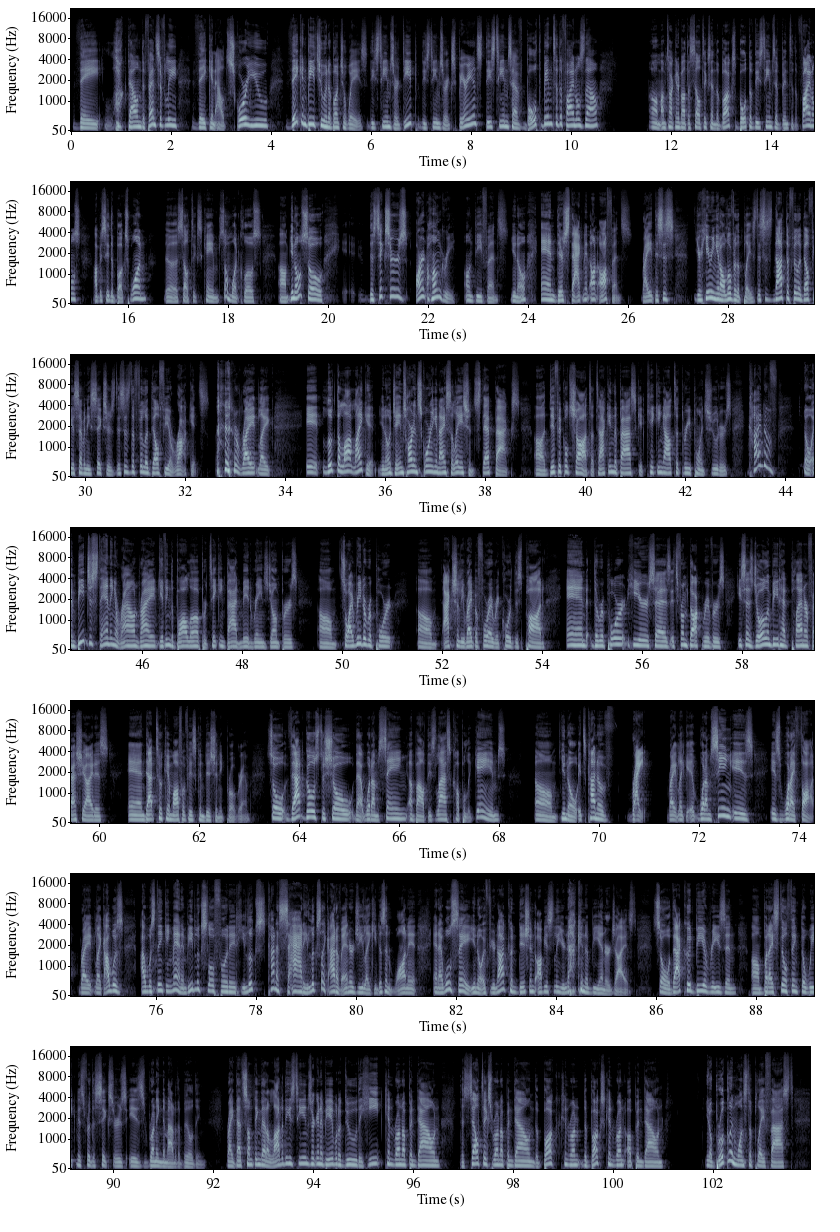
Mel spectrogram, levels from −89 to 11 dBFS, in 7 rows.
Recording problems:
uneven, jittery; strongly; from 19 s to 1:24

